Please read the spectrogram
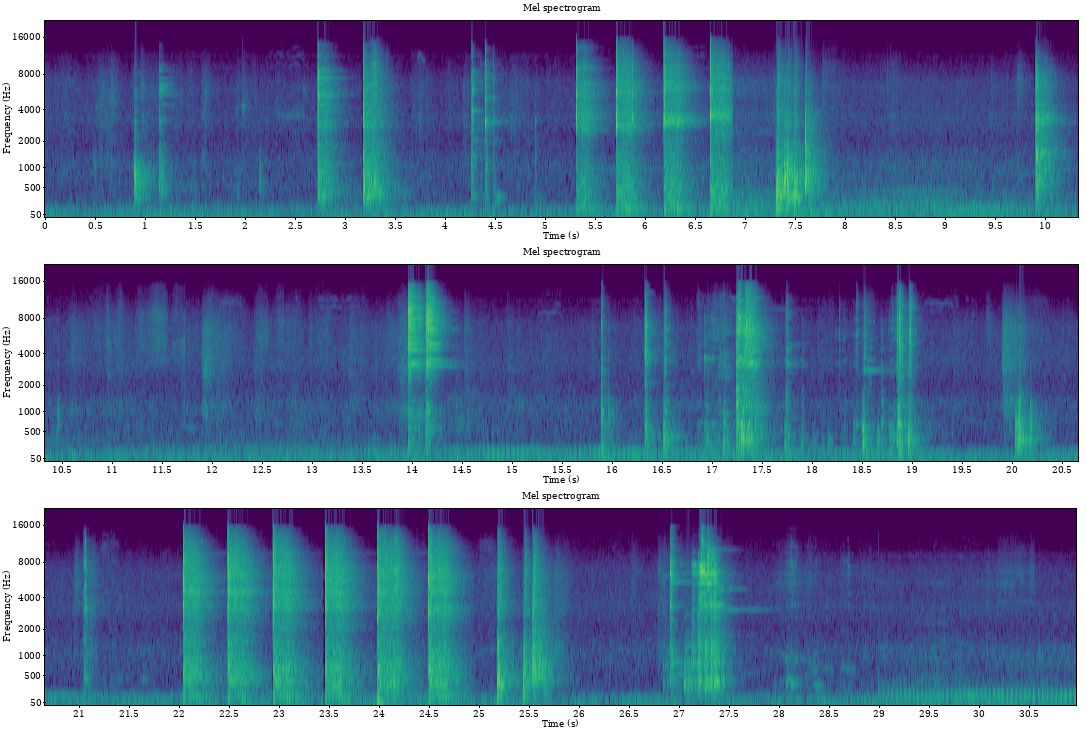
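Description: Hammer striking a flat steel strip to straighten it, in groups of sharp, ringing metallic blows several a second, with pauses between groups.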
